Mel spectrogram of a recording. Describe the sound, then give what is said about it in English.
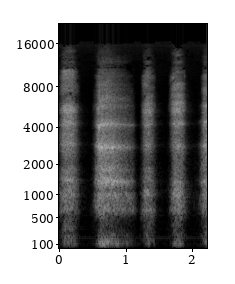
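Pranayama breathwork breathing, meant as two quick in-breaths followed by an exhale. Loud, airy breaths come in a rhythmic series of five, short sharp pulls mixed with one longer drawn breath, separated by brief silences. “So it's 2 quick in breaths and then exhale, like,”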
